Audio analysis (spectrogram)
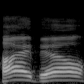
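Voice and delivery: slow, robotic put-on impression voice. Pretending to be Al Gore on the phone, slow robotic Al Gore impression. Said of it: "just talk slow, you know, like a robot".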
